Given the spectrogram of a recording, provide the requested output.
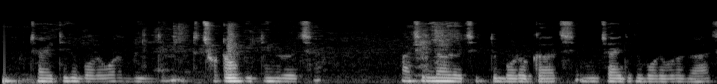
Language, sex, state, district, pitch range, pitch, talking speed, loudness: Bengali, male, West Bengal, Purulia, 140-150 Hz, 140 Hz, 135 wpm, -25 LUFS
